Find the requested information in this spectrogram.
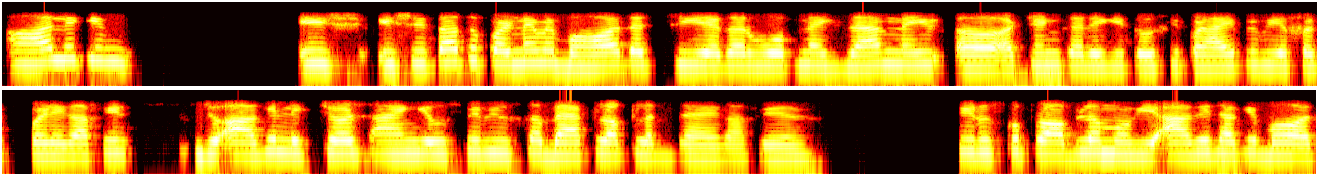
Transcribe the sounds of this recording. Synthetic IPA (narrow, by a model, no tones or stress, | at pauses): ɦãːleːkɪn | ɪʃɪʃɪt̪at̪opɐɽnemẽbɔɦɔt̪̬ɐtːʃʰiɦɛɐɡəɾʋoɐpnaɪkzɛːmnɐɦĩɐʈɛ̃ɳɖ̚kɐɾeːɡit̪oʊskipɐɽ̤aːipeɾbʱiɛfɛk̚ʈ̚pɐɽeːɡafɪɾ | d͡ʒoːʔaːɡelɛk̚t͡ʃəɾzaːẽːŋɡeʊspebʱiʊskabɛːklɔːklɐɡ̚d͡ʒaːeːɡafɪɾ | fɪɾʊskopɾɔːbləmɦoːɡiʔaːɡed͡ʒaːk̬ebɔɦɔt̪̚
